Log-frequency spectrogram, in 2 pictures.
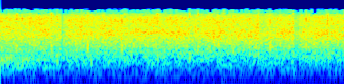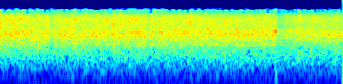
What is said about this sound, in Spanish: Eso, den un aplauso, por favor.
